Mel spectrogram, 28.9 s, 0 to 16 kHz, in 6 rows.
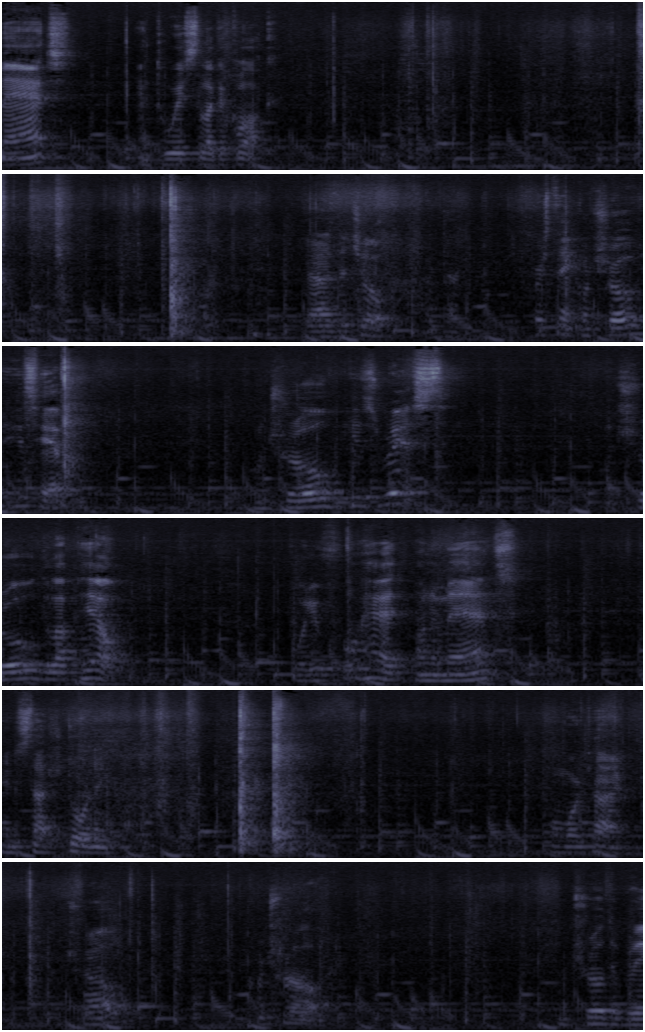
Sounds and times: Music: 0.0s - 28.8s.

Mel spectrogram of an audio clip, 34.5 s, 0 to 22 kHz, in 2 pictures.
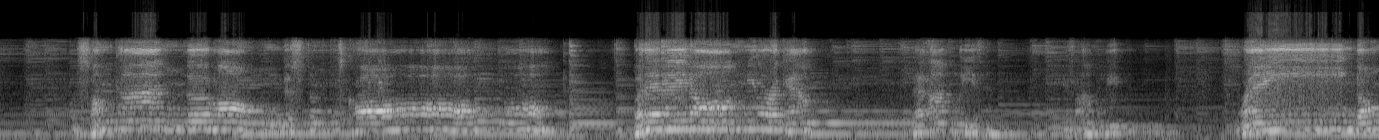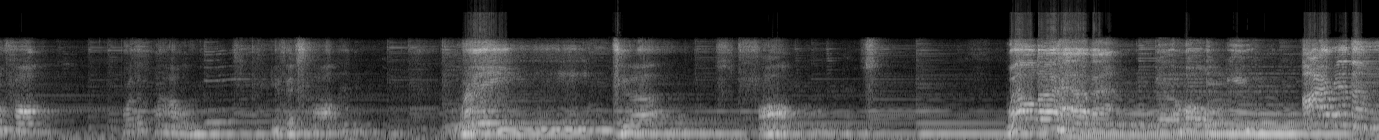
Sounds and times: Music: 0.0s - 34.4s.

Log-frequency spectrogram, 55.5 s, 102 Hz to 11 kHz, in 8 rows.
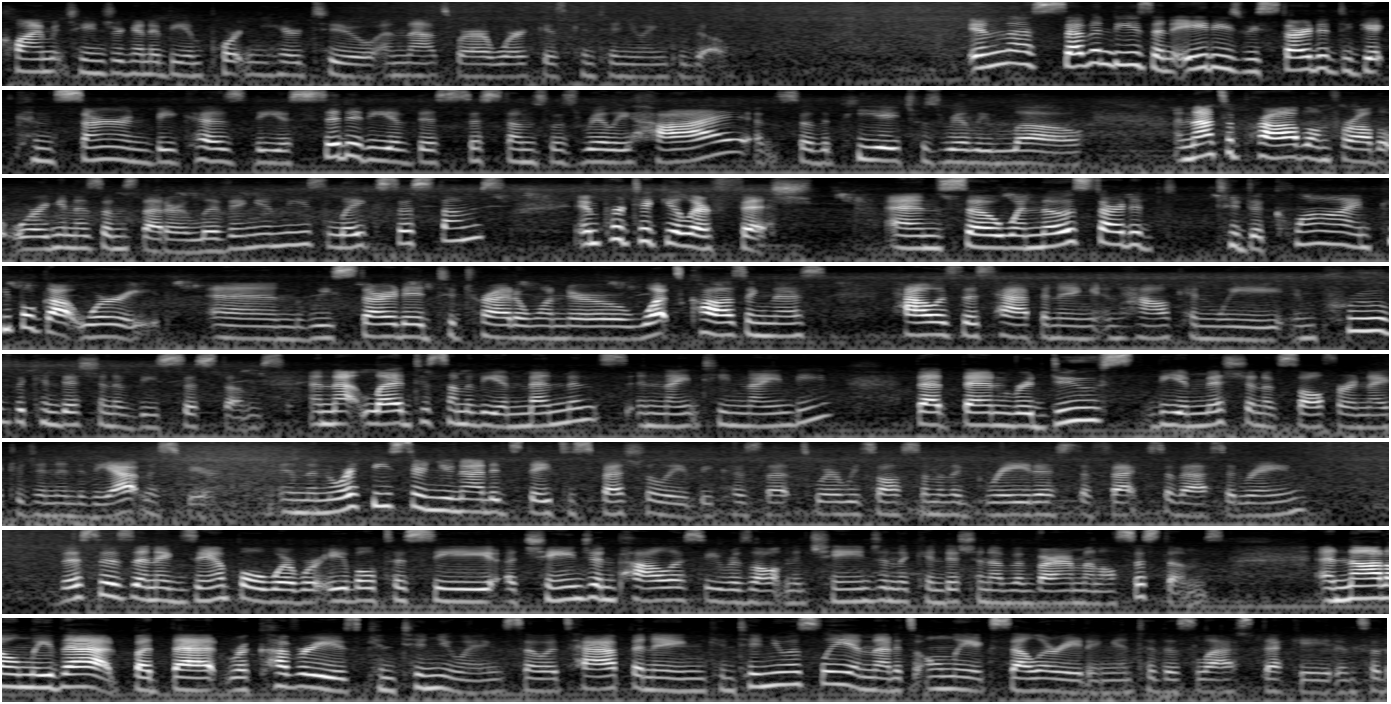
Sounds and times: Speech: 0.0s - 3.6s, 4.8s - 41.2s, 41.9s - 55.4s.

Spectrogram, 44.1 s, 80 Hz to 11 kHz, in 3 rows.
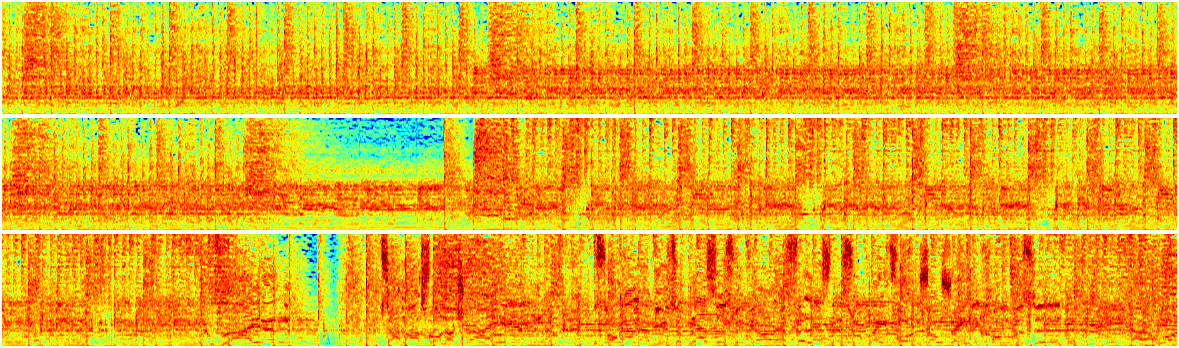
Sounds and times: Electric guitar: 0.0s - 44.0s.

